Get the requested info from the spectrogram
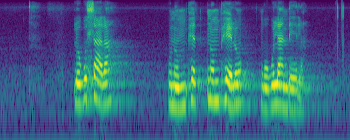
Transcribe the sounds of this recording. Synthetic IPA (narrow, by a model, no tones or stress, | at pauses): lok̬uɬala | nom̩pʰɛlɔŋok̬ulandʱɛːlʔa̰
